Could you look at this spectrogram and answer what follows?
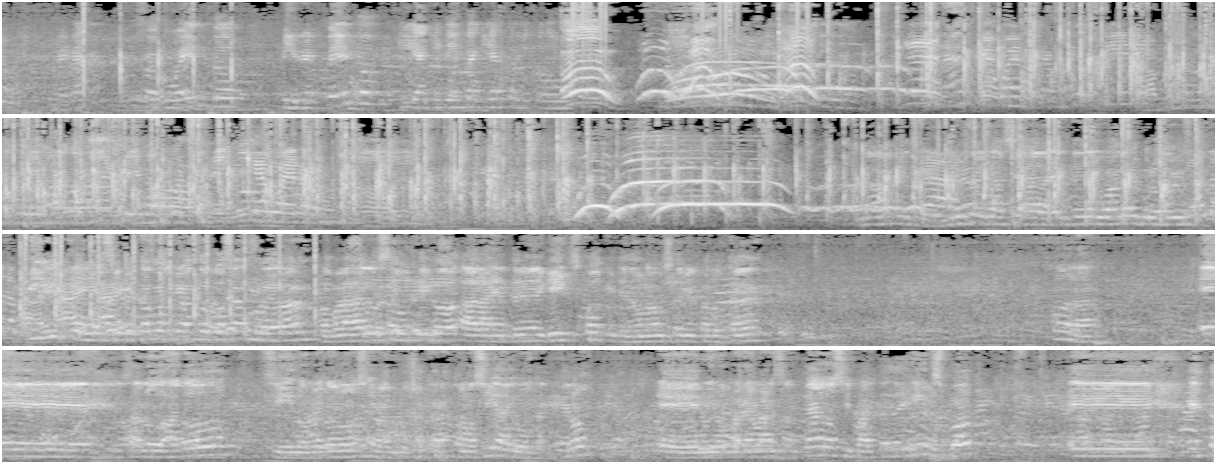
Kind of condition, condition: setting, live audience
